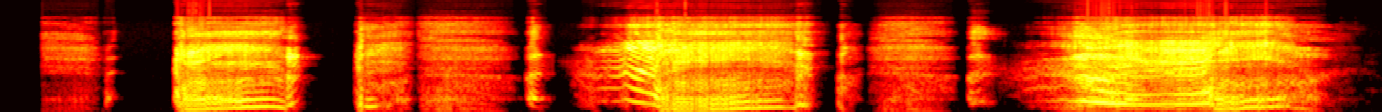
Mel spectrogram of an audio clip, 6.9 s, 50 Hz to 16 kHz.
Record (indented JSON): {
  "three_cough_length": "6.9 s",
  "three_cough_amplitude": 32768,
  "three_cough_signal_mean_std_ratio": 0.58,
  "survey_phase": "beta (2021-08-13 to 2022-03-07)",
  "age": "45-64",
  "gender": "Male",
  "wearing_mask": "No",
  "symptom_cough_any": true,
  "symptom_new_continuous_cough": true,
  "symptom_runny_or_blocked_nose": true,
  "symptom_shortness_of_breath": true,
  "symptom_sore_throat": true,
  "symptom_diarrhoea": true,
  "symptom_fever_high_temperature": true,
  "symptom_headache": true,
  "symptom_change_to_sense_of_smell_or_taste": true,
  "symptom_loss_of_taste": true,
  "symptom_onset": "8 days",
  "smoker_status": "Never smoked",
  "respiratory_condition_asthma": true,
  "respiratory_condition_other": false,
  "recruitment_source": "Test and Trace",
  "submission_delay": "1 day",
  "covid_test_result": "Negative",
  "covid_test_method": "RT-qPCR"
}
